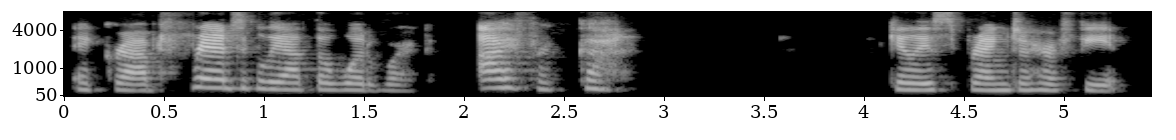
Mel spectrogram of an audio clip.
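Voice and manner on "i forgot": fading moan. A narrator's reading. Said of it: "it was moaning as it swayed".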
